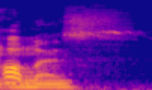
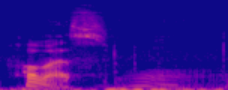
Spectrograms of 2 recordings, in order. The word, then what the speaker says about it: hummus: No, I think a slightly different pronunciation. Hummus. At least I would pronounce it hummus. Yeah. Some people hummus, say hummus. Hummus, yeah. Hummus or hummus. Maybe there are other pronunciations as well. I'm not sure. Homos, H-O-M-O-S in this case, the Greek, meaning the same.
